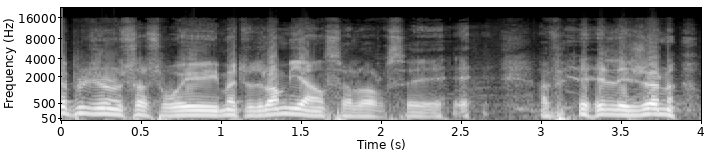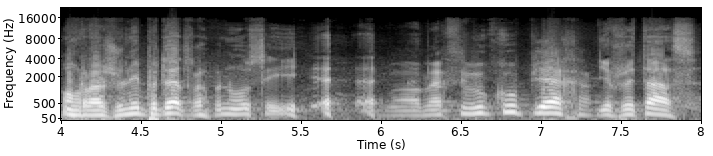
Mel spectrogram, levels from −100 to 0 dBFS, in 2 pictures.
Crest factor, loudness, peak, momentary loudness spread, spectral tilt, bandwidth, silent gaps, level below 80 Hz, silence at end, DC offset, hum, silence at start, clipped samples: 12 dB; -11 LUFS; 0 dBFS; 13 LU; -7.5 dB/octave; 13 kHz; none; -30 dBFS; 0.05 s; under 0.1%; none; 0 s; 0.4%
